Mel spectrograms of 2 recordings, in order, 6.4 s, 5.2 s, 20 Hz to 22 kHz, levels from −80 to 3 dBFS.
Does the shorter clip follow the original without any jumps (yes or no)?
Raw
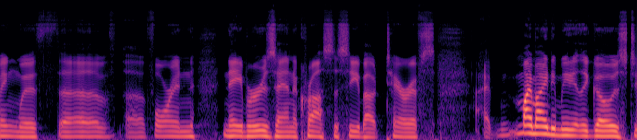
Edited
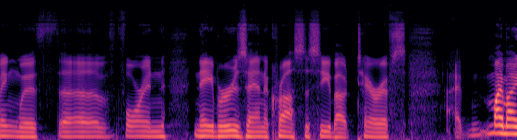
no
